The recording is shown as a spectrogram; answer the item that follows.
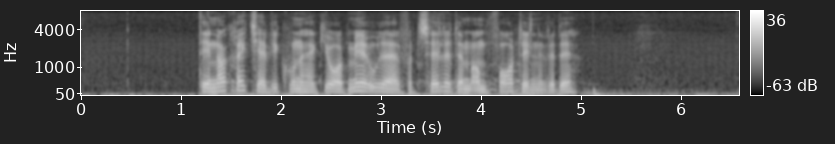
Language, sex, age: Danish, male, 32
